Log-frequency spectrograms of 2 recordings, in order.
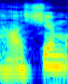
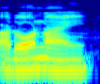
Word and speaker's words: YHWH: Nah, YHWH ini kalau dibaca oleh orang Yahudi yang tidak terima Yesus, dibaca Hashem atau Adonai.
